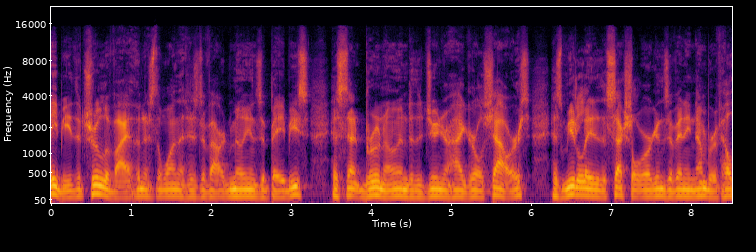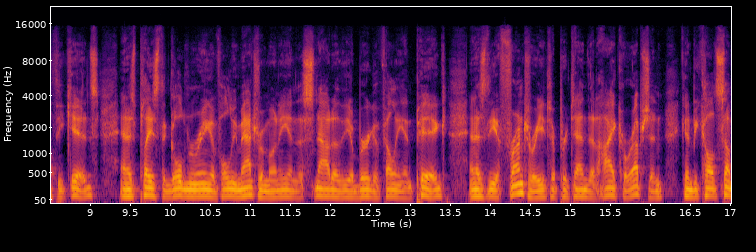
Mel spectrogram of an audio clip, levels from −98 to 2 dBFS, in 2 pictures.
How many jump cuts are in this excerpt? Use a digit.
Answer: 0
